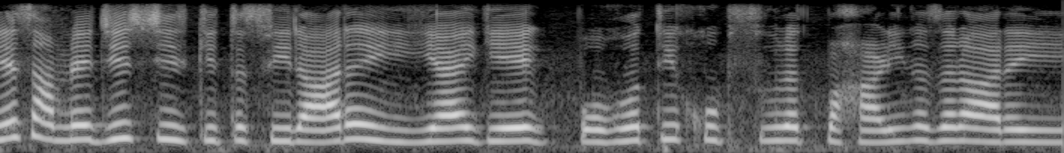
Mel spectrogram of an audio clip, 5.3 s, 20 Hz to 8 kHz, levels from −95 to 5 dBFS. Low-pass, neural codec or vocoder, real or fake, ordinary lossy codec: 7.2 kHz; none; real; none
